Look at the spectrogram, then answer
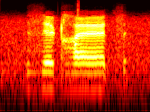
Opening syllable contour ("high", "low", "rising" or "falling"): high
